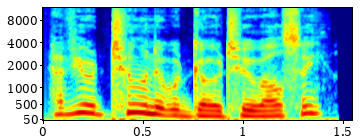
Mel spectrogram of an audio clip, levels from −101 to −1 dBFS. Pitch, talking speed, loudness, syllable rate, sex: 185 Hz, 350 wpm, -13 LUFS, 7.5 syllables/s, male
